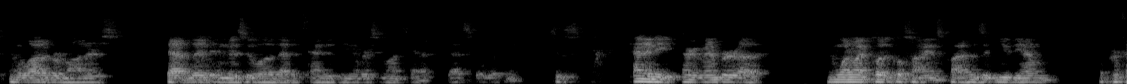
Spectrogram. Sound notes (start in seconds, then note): none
